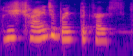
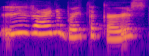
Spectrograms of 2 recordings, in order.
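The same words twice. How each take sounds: First: Said in the usual way. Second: Higher and slower; eager storyteller; excited. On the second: Shown as a demonstration. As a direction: lean in, thrilled by the plot.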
